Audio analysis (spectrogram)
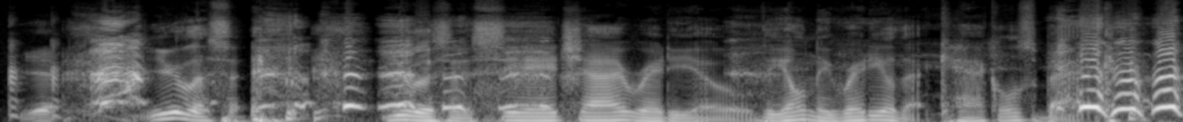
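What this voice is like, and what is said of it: Slow, smooth radio DJ voice. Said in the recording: “do a radio voice ... just say something like real, just real slow and smooth”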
